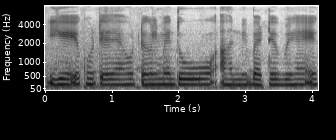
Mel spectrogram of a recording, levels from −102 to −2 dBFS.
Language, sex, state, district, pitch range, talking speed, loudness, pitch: Hindi, female, Bihar, Katihar, 190-200 Hz, 175 wpm, -15 LUFS, 195 Hz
